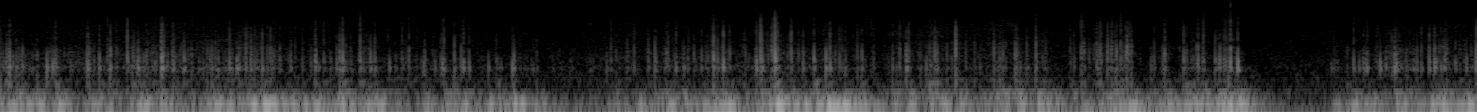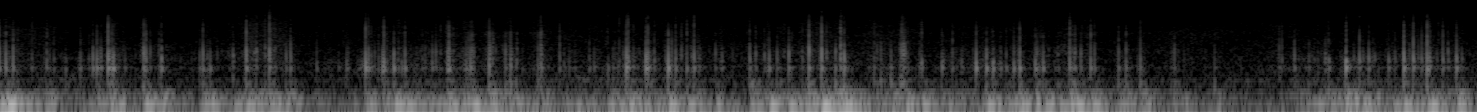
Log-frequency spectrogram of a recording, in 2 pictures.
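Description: Long dark-painted fingernails on both hands scratch and tap a flat, clear translucent vinyl/plastic bathmat covered in small raised hollow bubbles and yellow duck shapes, lying on a table. The sound is a steady stream of soft, dense, quick taps and scratchy patter with a low, muffled thump and almost no ring.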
